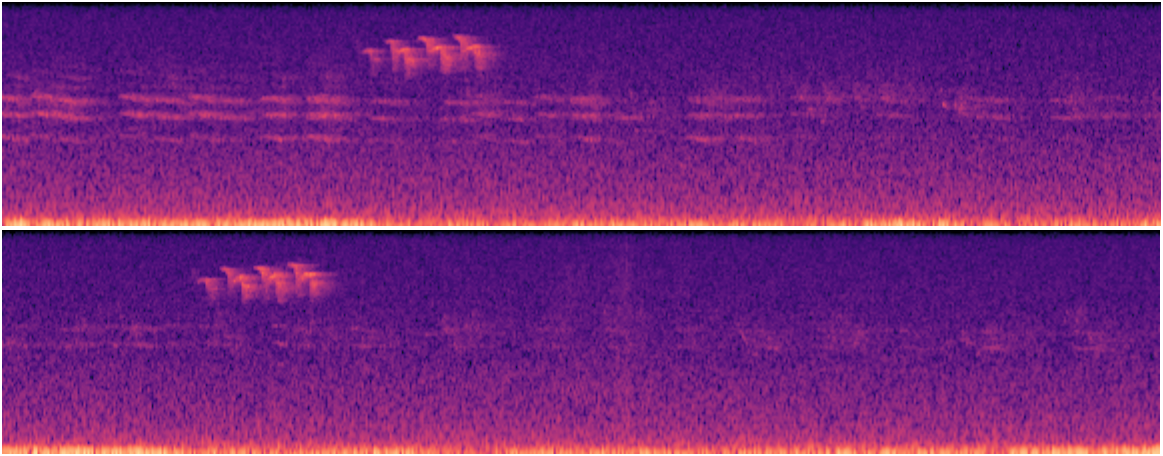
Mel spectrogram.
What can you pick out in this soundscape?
Blue Jay, Red-eyed Vireo, Blackburnian Warbler, Ovenbird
